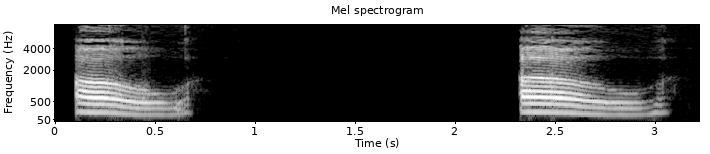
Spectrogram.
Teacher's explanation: The long O sounds like O. If you listen very carefully to the pronunciation of this sound, you will hear a very brief W sound at the end of it. O O. The long O is a two sound vowel.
